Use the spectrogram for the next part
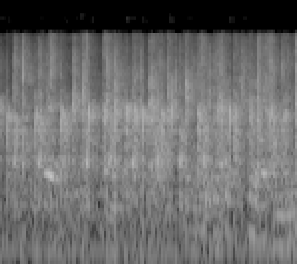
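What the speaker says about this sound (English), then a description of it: "give him a round of applause, eh?" A live audience applauds a featured performer at a café open mic night, with dense, steady clapping that holds at an even level from start to finish.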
